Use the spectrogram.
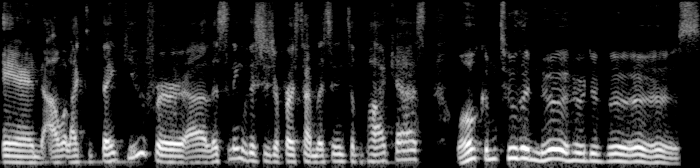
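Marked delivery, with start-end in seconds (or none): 4.6-7.0 eerie, spooky, very slow, drawn-out voice. Welcoming first-time listeners to the podcast: spooky voice. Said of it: "in my spooky voice".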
